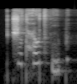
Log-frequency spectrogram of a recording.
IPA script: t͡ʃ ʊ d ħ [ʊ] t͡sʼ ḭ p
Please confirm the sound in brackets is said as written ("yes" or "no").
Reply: yes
